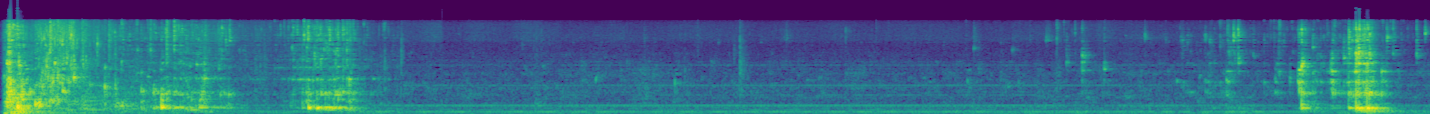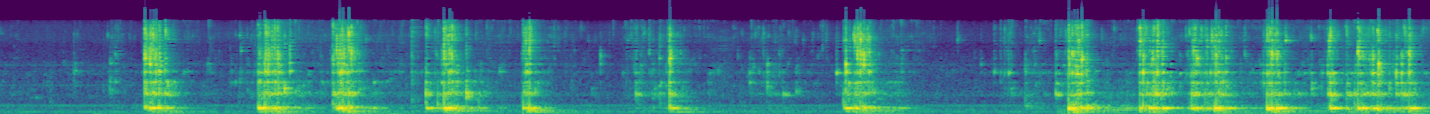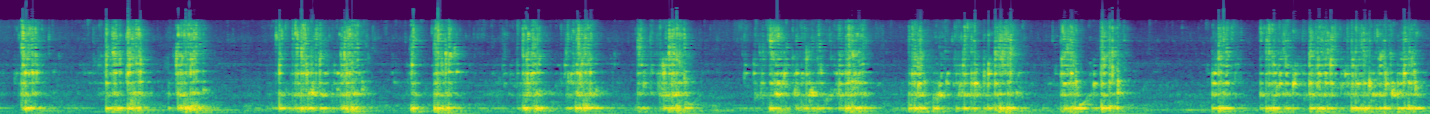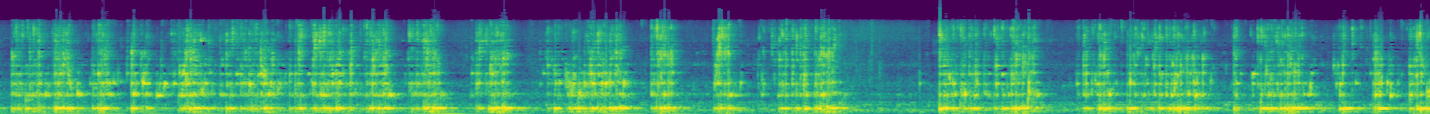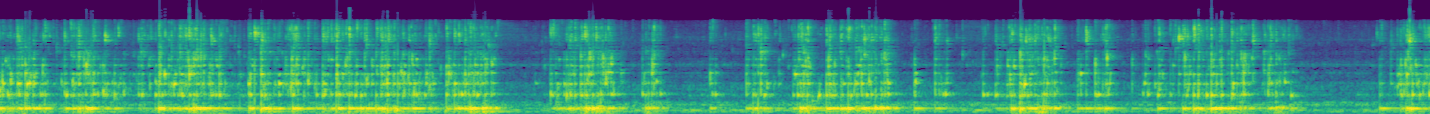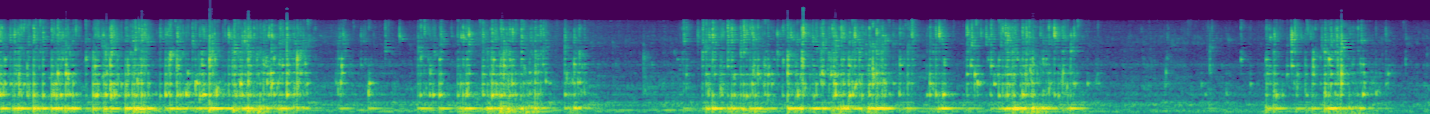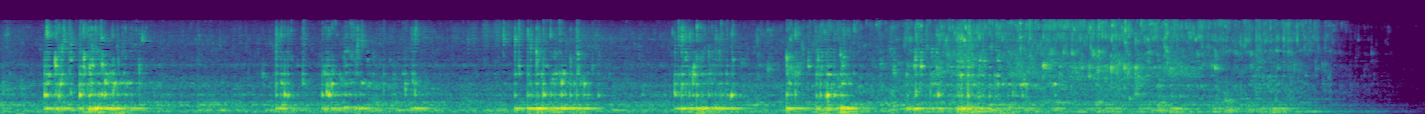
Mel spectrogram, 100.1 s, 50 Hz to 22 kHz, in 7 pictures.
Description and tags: Bathtub-Drain
Stereo recording of me filling up the bathtub completely full. During the draining process, my drain/plughole makes loud "glugging" sounds, which starts around 12 seconds. A the ending, the water quietly swirls in a counter-clockwise motion into the drain/plughole.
